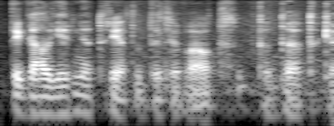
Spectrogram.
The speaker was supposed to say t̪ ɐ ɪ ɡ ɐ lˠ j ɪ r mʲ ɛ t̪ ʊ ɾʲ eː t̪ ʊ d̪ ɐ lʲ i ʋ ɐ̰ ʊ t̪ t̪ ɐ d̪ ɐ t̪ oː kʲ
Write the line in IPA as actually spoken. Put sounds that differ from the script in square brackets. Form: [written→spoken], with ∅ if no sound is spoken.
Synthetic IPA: t̪ ɐ ɪ ɡ ɐ lˠ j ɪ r [mʲ→nʲ] ɛ t̪ ʊ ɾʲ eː t̪ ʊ d̪ ɐ lʲ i ʋ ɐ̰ ʊ t̪ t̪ ɐ d̪ ɐ t̪ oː kʲ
